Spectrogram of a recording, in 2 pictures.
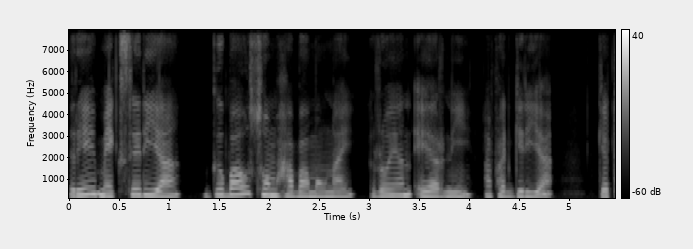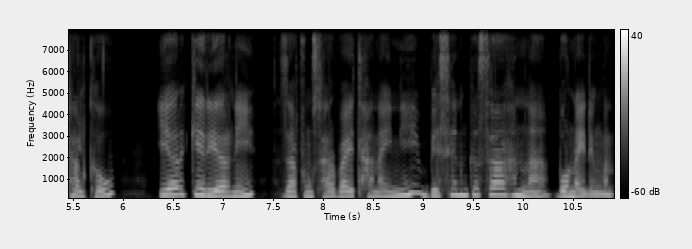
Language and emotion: Bodo, neutral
